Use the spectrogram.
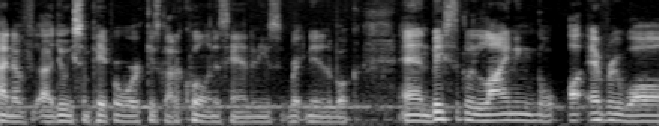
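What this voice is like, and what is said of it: Usual voice. Nothing is said of it.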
